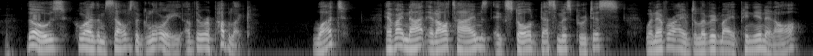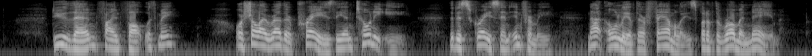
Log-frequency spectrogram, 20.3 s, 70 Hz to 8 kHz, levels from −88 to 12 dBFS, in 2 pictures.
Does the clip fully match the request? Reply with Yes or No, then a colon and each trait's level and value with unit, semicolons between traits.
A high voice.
No: low, 135 Hz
